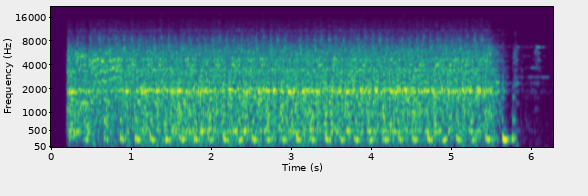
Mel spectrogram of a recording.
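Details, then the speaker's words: Snapper 28" riding mower, 12.5 hp Briggs & Stratton, coil confirmed good, plug wire reconnected: fast cranking about five seconds with busy metallic rattle, never fires; the rattle may be the belt and the engine probably flooded. "a lot of rattling going on there. That may be the belt, but let's give it another shot of this."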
